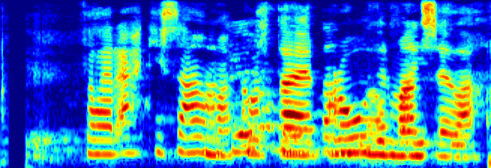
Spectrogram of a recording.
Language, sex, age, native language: Icelandic, female, 13, Icelandic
